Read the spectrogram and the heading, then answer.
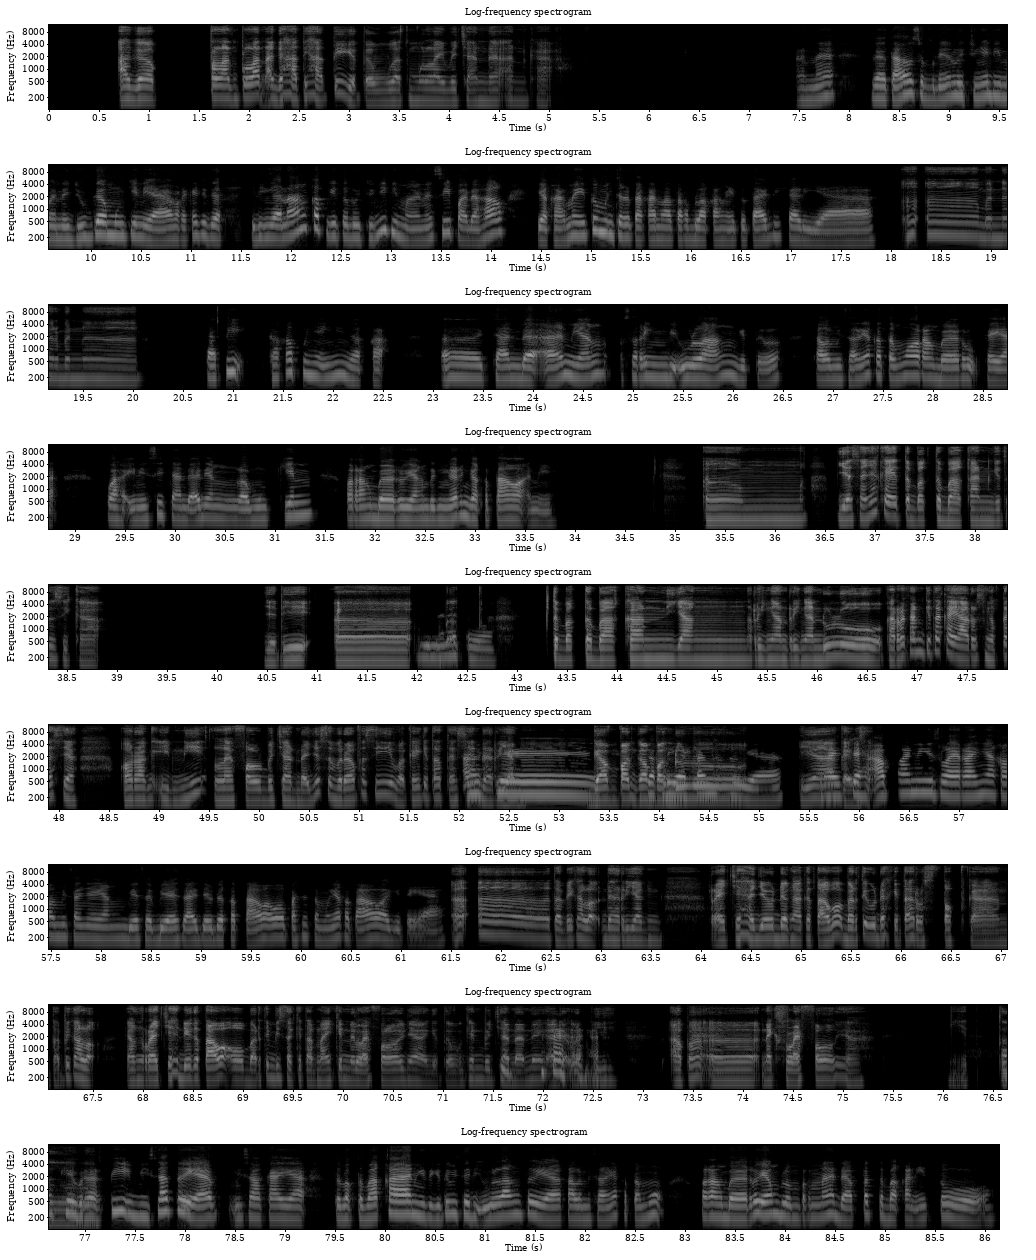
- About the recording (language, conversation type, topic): Indonesian, podcast, Bagaimana kamu menggunakan humor dalam percakapan?
- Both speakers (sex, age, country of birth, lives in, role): female, 20-24, Indonesia, Indonesia, host; female, 35-39, Indonesia, Indonesia, guest
- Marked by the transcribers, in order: drawn out: "Mmm"; unintelligible speech; drawn out: "Oke"; other background noise; chuckle; in English: "next level"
